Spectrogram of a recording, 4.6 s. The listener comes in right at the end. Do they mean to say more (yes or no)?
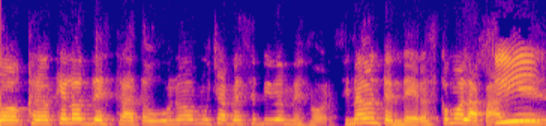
no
